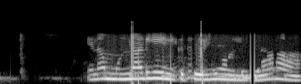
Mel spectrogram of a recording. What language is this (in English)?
Tamil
